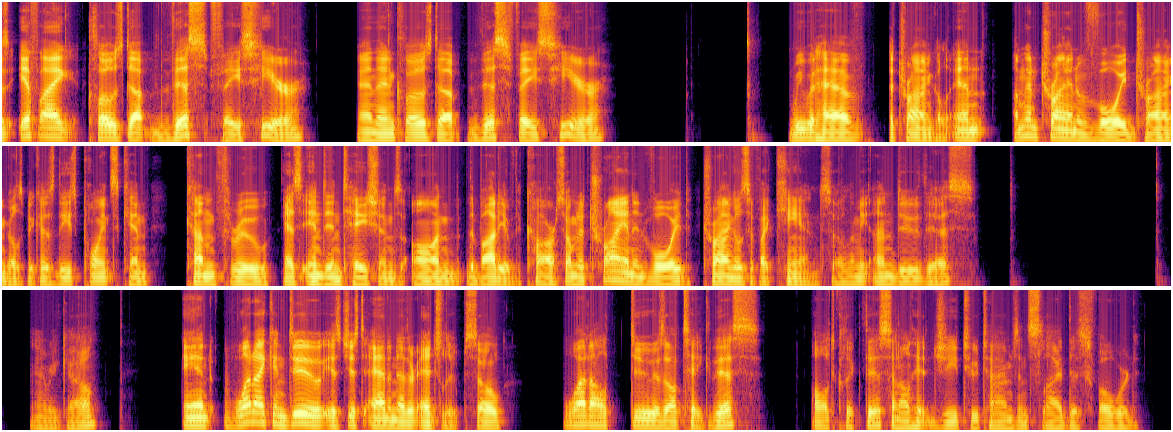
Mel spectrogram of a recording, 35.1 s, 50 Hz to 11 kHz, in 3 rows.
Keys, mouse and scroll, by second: 0.4 click, 0.8 shift+click, 1.3 shift+click, 1.5 shift+click, 3.0 f, 4.2 shift+click, 5.5 shift+click, 5.7 shift+click, 6.5 shift+click, 7.5 f, 9.3 scroll up 1, 11.3 scroll up 2, 16.8 scroll down 1, 19.7 scroll down 1, 20.0 ctrl+z, 20.8 ctrl+z, 21.1 ctrl+z, 21.5 ctrl+z, 21.8 ctrl+z, 22.2 ctrl+z, 22.6 ctrl+z, 22.9 ctrl+z, 23.3 ctrl+z, 24.1 scroll down 1, 24.5 scroll up 1, 25.0 shift+middle click, 25.8 scroll down 1, 26.2-28.7 shift+middle drag, 28.7-35.0 middle drag, 30.9 alt+click, 32.7 g, 32.8 g.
